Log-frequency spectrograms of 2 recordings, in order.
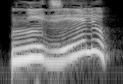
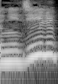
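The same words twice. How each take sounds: First: Drawn-out, higher indignant echo. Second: Said in the usual way. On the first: A narrator's reading. Narrator balks at a week of singing, indignant. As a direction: repeat НЕДЕЛЮ slowly in disbelief, pitch up. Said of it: "возмутилась я".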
